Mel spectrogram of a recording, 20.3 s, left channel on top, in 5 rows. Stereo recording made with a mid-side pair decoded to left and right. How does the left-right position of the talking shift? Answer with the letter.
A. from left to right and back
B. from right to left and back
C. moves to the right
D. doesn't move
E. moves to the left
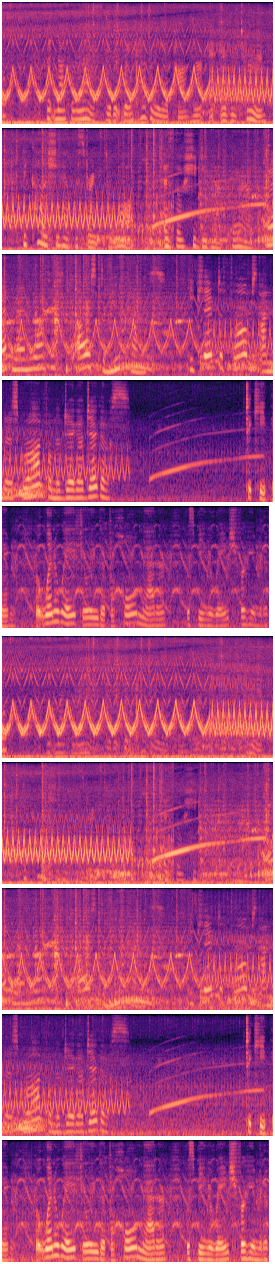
C.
